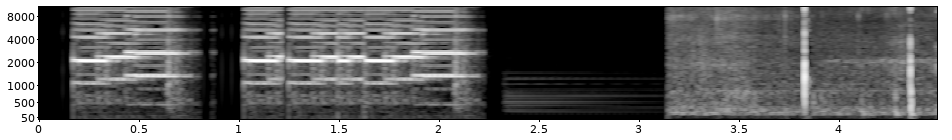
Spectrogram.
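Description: Short electronic intro jingle: a few synthesized notes in two phrases, a brief one and then a longer one, ending about two seconds in. After a pause, faint room hiss begins, with a single sharp click near the end.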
